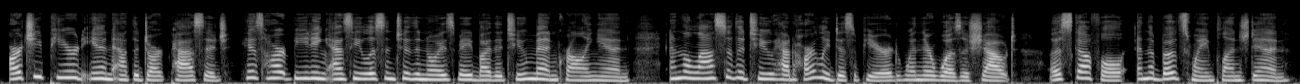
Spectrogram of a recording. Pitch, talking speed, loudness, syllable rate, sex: 230 Hz, 205 wpm, -15 LUFS, 5.1 syllables/s, female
